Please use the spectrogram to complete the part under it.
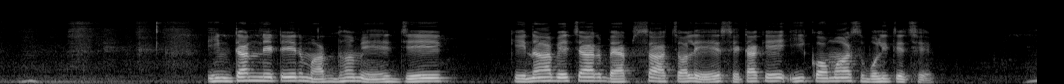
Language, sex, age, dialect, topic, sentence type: Bengali, male, 31-35, Western, agriculture, statement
